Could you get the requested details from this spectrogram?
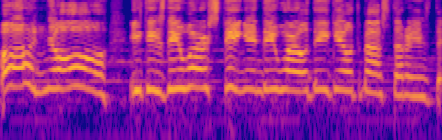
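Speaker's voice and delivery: acted, mock grieving tone. Showing how a fake mourning act could have gone: acted-out mock grief. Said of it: "acted it out".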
